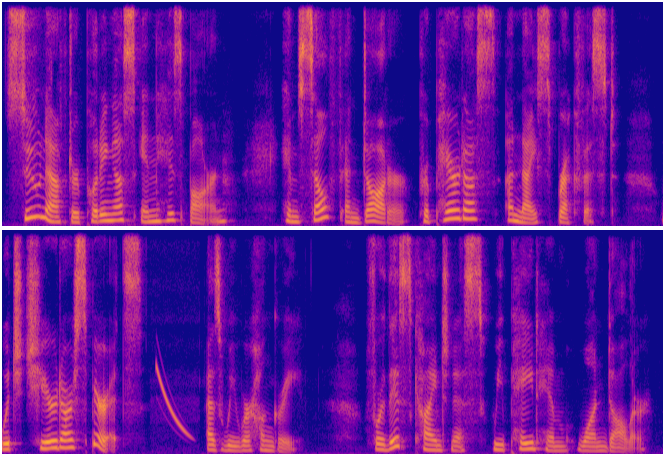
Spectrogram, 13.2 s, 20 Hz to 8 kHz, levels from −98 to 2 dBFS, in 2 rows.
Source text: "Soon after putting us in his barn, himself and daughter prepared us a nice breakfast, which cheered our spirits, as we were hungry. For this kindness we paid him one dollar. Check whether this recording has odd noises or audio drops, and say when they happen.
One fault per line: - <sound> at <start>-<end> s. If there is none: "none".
- chirp at 8.2-8.6 s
